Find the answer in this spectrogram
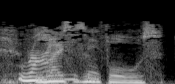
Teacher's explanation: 那么 and 失去爆破啊，rises andfalls，rises and 有一个前面 rises and 之间的小连读啊，rises andfalls。 Rises and rises and falls.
